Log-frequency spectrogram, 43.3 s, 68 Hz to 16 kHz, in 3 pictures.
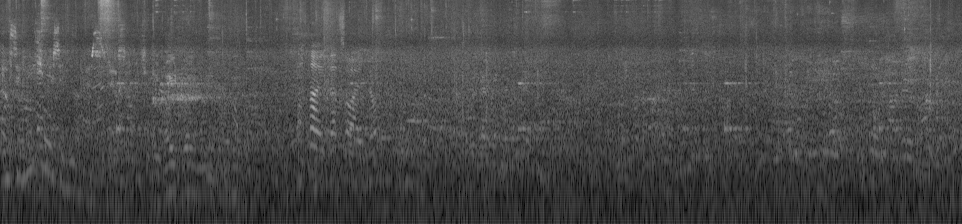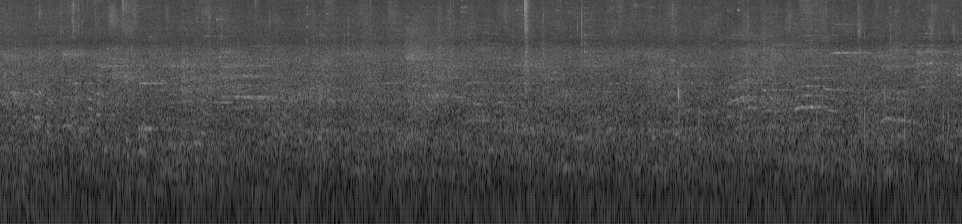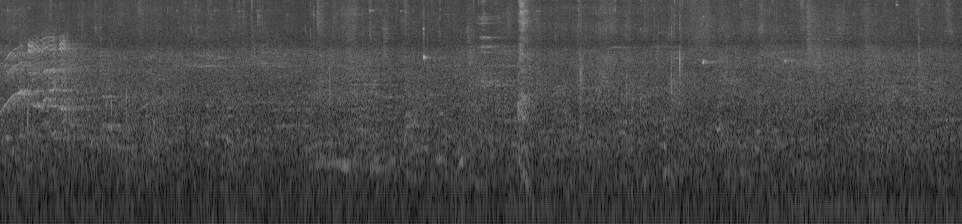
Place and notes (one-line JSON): {"title": "dubai, airport, duty free zone", "date": "2011-02-14 14:14:00", "description": "walking inside the airports duty free zone - beeps of the cash machines, people passing by and talking in different languages, an anouncement\ninternational soundmap - social ambiences and topographic field recordings", "latitude": "25.26", "longitude": "55.37", "altitude": "3", "timezone": "Asia/Dubai"}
